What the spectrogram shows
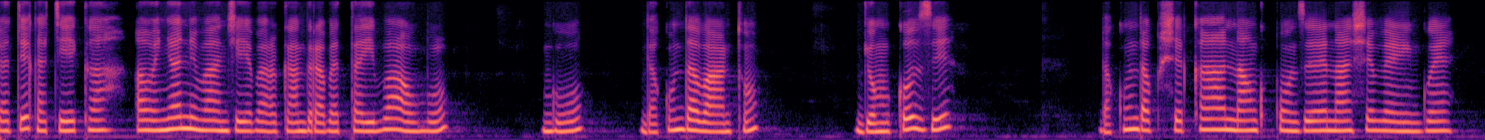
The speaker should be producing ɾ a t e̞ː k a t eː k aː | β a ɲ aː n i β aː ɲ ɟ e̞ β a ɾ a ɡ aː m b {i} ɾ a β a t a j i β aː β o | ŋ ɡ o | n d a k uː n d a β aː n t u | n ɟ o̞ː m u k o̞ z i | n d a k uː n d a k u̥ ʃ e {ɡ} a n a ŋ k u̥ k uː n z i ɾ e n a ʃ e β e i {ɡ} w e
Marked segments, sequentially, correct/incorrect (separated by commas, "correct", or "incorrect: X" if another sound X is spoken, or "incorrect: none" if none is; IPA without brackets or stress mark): correct, incorrect: k, correct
